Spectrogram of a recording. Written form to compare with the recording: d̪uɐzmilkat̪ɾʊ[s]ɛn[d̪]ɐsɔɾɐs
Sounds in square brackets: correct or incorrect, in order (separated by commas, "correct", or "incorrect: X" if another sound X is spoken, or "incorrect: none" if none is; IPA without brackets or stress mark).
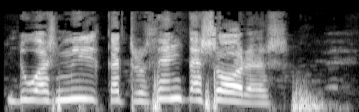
incorrect: θ, incorrect: t̪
